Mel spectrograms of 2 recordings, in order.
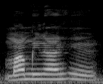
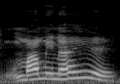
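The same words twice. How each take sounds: First: Loud teasing playful voice; pretend mommy voice. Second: Loud slow teasing; playful denial to the child; pretend mommy voice. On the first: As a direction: keep teasing the child. Teasing child, pretending absent.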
